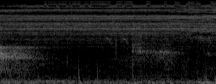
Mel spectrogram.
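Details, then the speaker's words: Crashed Jaguar F-Type, engine off, cooling system pressurised with a compressor during coolant refill: steady thin hiss as pressure bleeds out through the main radiator core, not a pipe, so the radiator needs replacing. "There's actually a leak, and it's in the worst place ever. This, you hear it? The main radiator is leaking."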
